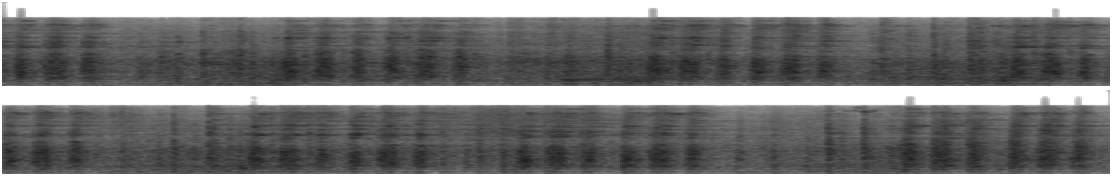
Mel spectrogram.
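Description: Freight cars rolling past close by, steel wheels clicking over the rail joints in rhythmic clusters every couple of seconds as each car's trucks pass, over a steady rumble.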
